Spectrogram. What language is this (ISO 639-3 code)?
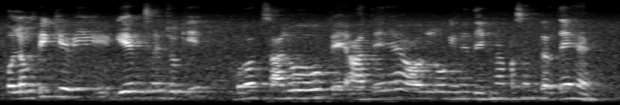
urd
